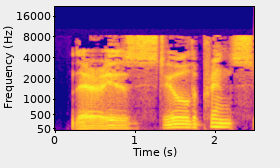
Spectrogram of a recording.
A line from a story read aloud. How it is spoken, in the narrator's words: murmured Comason almost to himself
